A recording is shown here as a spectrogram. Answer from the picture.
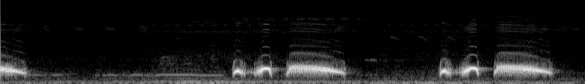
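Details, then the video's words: Female spotted dove calls for the male, giving two full phrases about two seconds apart. Each phrase has two short, upturned coos leading into a long, slightly falling, husky coo. "TEKUKUR BETINA MEMANGGIL JANTAN"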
